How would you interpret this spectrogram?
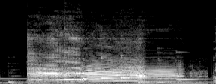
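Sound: cow mooing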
